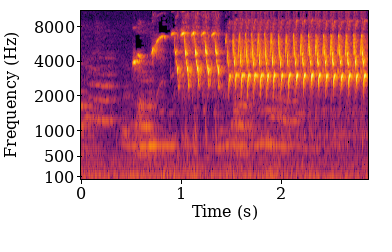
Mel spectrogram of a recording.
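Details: Friday-morning canary song opening with a short rising whistle, then breaking into a dense, rapid, high rattling trill that carries on steadily to the end.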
